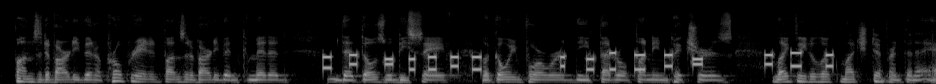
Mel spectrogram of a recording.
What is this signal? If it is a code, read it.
DTMF, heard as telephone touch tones, dialled by hand, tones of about 70 ms. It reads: 5#*1282 81A39* #C9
